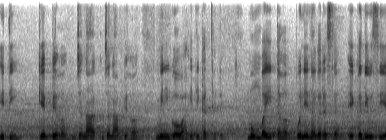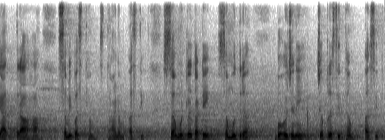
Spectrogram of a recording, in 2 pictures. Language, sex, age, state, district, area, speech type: Sanskrit, male, 18-30, Maharashtra, Pune, urban, spontaneous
